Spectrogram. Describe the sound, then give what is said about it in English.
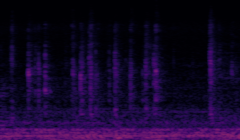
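Someone types a channel name on a computer keyboard in fast, uneven bursts of light key clicks, fairly faint and alone. “I'm going to type in the name of a new channel that will group all of this related media.”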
